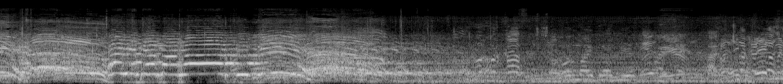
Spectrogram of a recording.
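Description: A crowd at a village panchayat welcome for the Jhunjhunu MP in Tatija cheers and shouts loudly with dense, overlapping voices. The noise is strongest early on and eases slightly toward the end.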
